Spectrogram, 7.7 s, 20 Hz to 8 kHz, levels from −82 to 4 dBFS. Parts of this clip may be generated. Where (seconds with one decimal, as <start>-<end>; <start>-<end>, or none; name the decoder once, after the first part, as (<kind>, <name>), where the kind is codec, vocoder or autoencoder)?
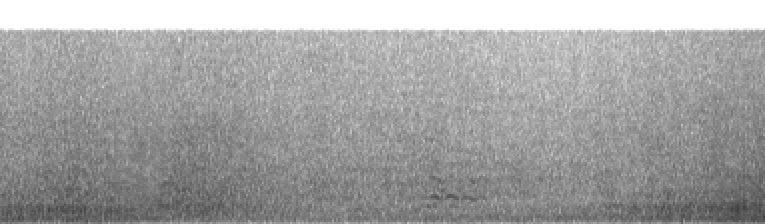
1.1-1.7 (vocoder, WaveNeXt); 7.1-7.7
